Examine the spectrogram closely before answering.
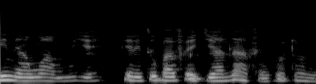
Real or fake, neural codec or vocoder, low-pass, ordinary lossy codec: real; none; 5.4 kHz; AAC, 48 kbps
